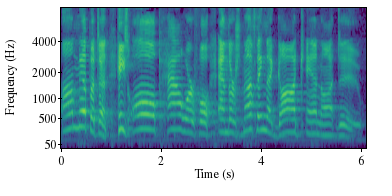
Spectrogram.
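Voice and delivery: loud, emphatic pulpit proclamation; preaching at full force. Acted. Preacher extolling God's power to the congregation, booming. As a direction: proclaim it to the back row.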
